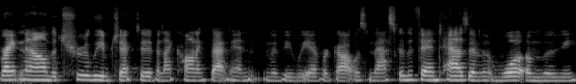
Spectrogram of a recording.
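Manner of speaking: ordinary talk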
